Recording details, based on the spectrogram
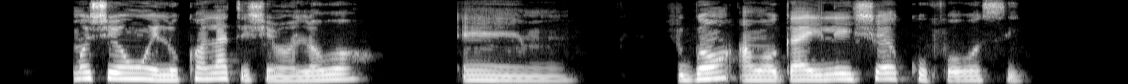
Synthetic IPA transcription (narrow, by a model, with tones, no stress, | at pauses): mõ˧ʃe˧o˧hũ˧e˨lo˨kã˦la˦ti˧ʃe˨ɾ̃ã˨lɔ˨˦wɔ˦ | ɛ˦˨ | ʃu˨ɡ͡bɔ̃˨˦a̰˦˨w̃ɔ̃˧ɔ˨ɡa˨˦i˧le˦i˦˧ʃɛ˦ko˦˨fɔ˨˦wɔ˦si˧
